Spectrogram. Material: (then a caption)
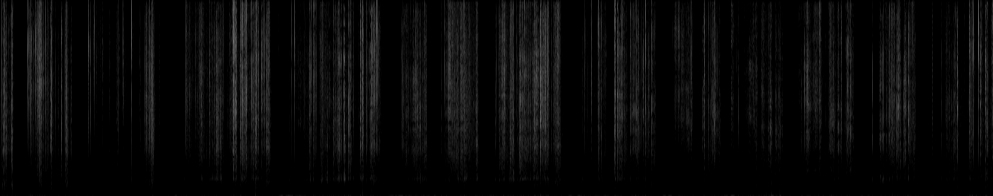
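Rock salt. Long red nails scratch and tap a hand-sized Himalayan salt rock candle holder, a solid pink rock salt block with a rough surface. The result is a steady run of dry, gritty scratching, broken by brief pauses and quick bursts that reach into the high, bright range, with a low rumble underneath and a faint thin tone in the upper mids.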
